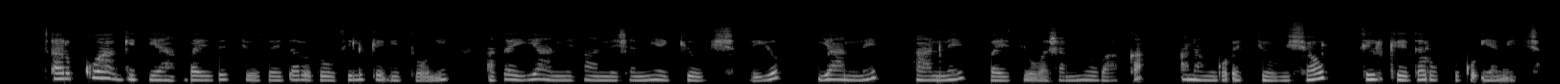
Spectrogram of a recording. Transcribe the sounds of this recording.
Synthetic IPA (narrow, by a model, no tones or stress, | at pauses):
t͡ʃʼɐɾkːʊwaːɡɪt̪ʰɪjabɐjzɛt̪ːɪjoːsɐjd̪ɐɾɔt̪owsɪlkːɛɡɪt̪ːo̰ːnɪ | ʔɐsɐjjaːnːɛhaːnːɛʃɐmːɪjaɡːɪjoːɡɪʃːajɔ | jaːnːɛ | haːnːɛ | b̥ɐjzɪjo̰ːba̰ːʃɐmːɪjoːbaːkːɐ | ʔɐnɐnɡɔʔɛt̪ːɪjoːɡɪʃːɐw | sɪlkʰeːd̪ɐɾɔpːɛkɔʔɪjɐmḭːʃːɐ̥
